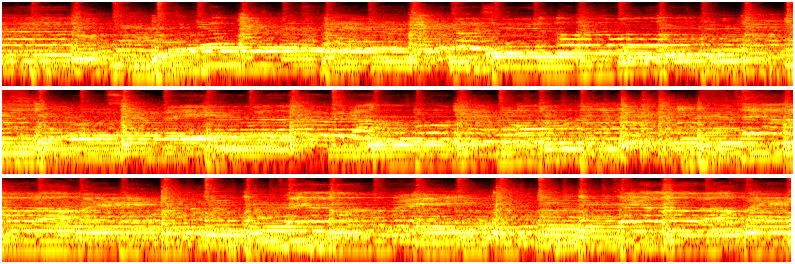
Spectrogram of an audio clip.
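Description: Live rock band playing: a man singing into a microphone over amplified electric guitars and a drum kit keeping a steady beat.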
